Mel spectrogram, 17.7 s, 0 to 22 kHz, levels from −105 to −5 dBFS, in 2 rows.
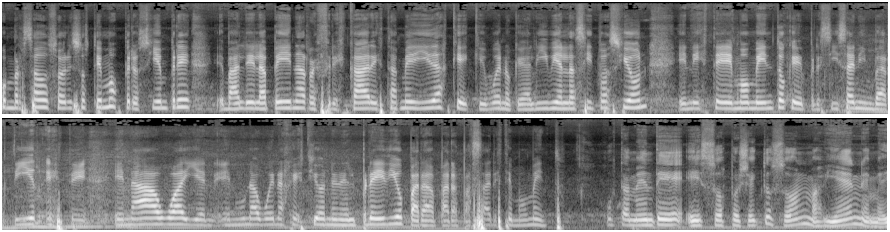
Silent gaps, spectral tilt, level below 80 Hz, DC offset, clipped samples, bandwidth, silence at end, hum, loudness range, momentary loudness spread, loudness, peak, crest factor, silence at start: none; -4.5 dB/octave; -36 dBFS; under 0.1%; under 0.1%; over 20 kHz; 0 s; none; 2 LU; 8 LU; -20 LUFS; 0 dBFS; 20 dB; 0 s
